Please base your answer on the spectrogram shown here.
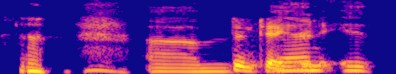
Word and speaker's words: Syntegrity: I always want to not pronounce that right. Syntegrity.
